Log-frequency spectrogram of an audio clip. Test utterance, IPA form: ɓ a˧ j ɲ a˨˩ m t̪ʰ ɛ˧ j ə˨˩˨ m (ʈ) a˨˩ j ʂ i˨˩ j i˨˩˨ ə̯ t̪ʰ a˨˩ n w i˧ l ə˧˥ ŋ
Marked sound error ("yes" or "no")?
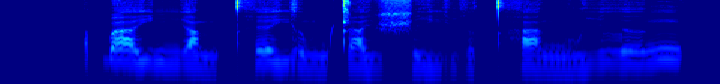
no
